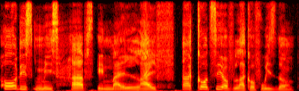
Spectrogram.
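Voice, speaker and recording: A man's voice: mid-range voice, sing-song, slow pace, vocal fry, a little mellow, dry recording, clean studio sound, full character voice. A man playing a remorseful middle-aged man who solemnly pleads with his ancestors in proverb-laden prayer.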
